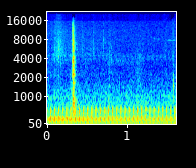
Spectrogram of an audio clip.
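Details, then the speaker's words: 1983 Mazda RX-7 FB phase 2 rotary barn find, sat about 30 years; ignition on, engine off, fast even buzzing about fourteen per second heard down the throat of the car; believed electric fuel pump running dry, not confirmed. "i reckon it's fuel yeah i think you're right you can you can hear it down the throat of the car"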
